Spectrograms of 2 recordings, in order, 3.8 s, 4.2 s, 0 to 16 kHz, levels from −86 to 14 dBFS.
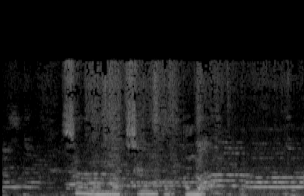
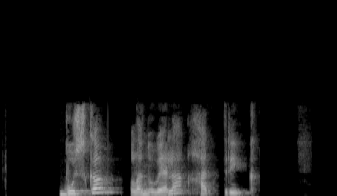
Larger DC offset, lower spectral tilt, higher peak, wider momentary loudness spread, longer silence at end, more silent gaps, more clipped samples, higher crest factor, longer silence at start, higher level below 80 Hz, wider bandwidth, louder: neither; about the same, -5 dB/octave vs -4 dB/octave; second, -16 dBFS vs -2 dBFS; about the same, 14 LU vs 12 LU; second, 0 s vs 1 s; second, none vs 1.56-1.63 s, 2.75-2.79 s; neither; about the same, 16 dB vs 20 dB; second, 0.05 s vs 0.75 s; about the same, -66 dBFS vs -64 dBFS; first, 11.5 kHz vs 8 kHz; second, -32 LUFS vs -21 LUFS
